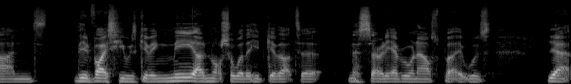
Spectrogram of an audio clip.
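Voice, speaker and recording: Speaking in a southern English accent, a man talks at a fairly quick pace with a medium pitch and monotone, flat intonation, on a very clean recording with a silent background. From London. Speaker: former tennis player and podcaster. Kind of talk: casual chat.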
